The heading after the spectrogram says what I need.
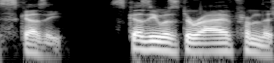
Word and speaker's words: SCSI: early 1980s and yes the proper pronunciation is scuzzy scuzi was derived from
